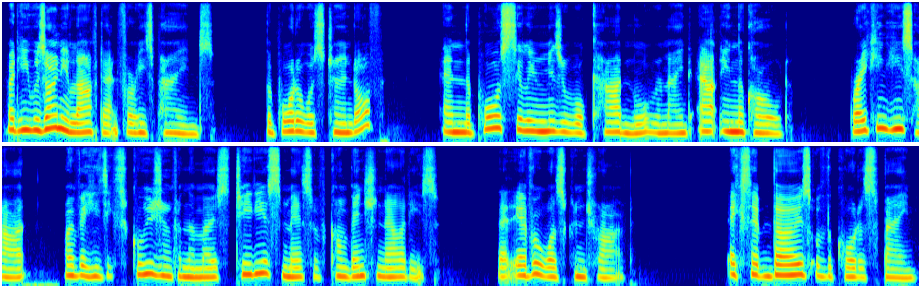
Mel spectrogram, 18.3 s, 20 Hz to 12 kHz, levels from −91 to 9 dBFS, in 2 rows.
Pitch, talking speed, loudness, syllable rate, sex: 190 Hz, 155 wpm, -19 LUFS, 5.2 syllables/s, female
